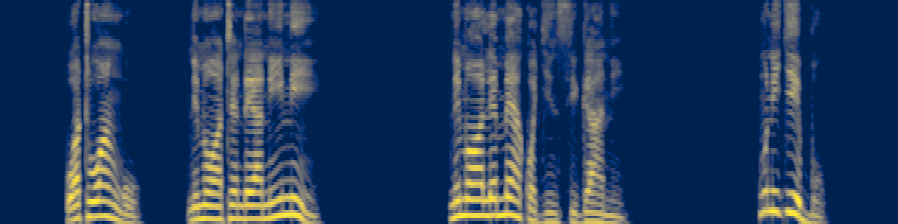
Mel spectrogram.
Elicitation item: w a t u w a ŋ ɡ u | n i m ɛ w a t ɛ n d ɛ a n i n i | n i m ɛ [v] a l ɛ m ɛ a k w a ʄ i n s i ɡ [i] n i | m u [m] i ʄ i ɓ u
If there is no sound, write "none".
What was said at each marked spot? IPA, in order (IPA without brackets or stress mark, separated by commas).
w, a, n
